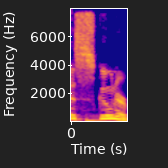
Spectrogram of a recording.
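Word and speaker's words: Schooner: Symphony Of The Seas I pronounced this as the Sher bar it is the skooner bar and this is a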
